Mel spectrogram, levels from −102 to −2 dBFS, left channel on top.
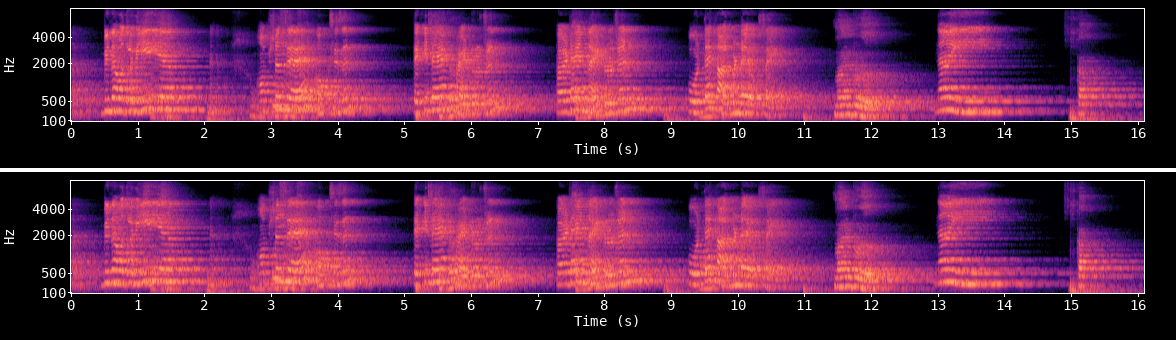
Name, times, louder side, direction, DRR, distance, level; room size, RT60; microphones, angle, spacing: voice 1, 0.4-2.3 2.8-4.2 5.1-6.5 7.3-8.6 9.3-10.7 12.9-13.9, left 1 dB, 15° left, -2 dB, 1.2 m, -27 dB
voice 2, 1.2-1.5 2.7-3.4 5.6-5.8 7.7-7.9 9.4-9.6 11.4-12.1 15.0-15.2, right 1 dB, 25° right, -4 dB, 1.3 m, -30 dB
20.5 x 8.9 x 2.8 m, 2.5 s
head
